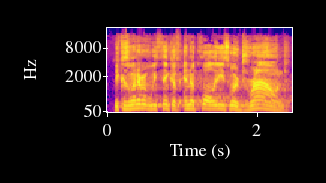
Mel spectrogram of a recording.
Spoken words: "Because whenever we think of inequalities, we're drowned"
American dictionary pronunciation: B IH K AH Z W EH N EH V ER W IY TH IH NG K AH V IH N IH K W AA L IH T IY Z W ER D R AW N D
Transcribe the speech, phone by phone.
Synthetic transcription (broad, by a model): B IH K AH Z W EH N EH V ER W IY TH IH NG K AH V IH N IH K W AA L IH T IY Z W ER D R AW N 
